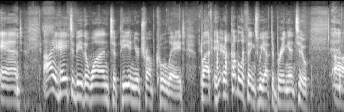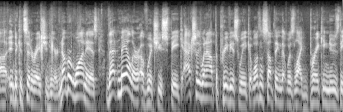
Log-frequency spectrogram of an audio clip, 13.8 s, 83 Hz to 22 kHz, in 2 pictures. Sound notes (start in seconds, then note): 4.0 laughs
